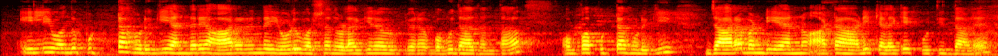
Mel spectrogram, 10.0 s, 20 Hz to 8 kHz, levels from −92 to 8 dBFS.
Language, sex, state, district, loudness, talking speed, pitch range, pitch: Kannada, female, Karnataka, Bellary, -18 LUFS, 120 wpm, 180-210 Hz, 195 Hz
